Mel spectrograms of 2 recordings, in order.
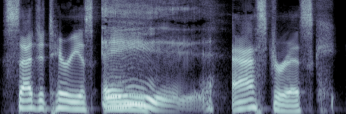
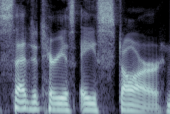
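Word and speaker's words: Sagittarius A*: Ron, who wrote, has anyone noted that from episode 227, Sagittarius A asterisk is pronounced Sagittarius A star, not A asterisk? – Oops.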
